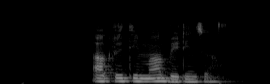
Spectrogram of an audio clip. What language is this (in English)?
Nepali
